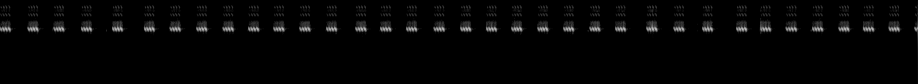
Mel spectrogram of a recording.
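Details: A cricket calls loudly at night, giving crisp, shrill chirps at a brisk, regular pace of roughly four each second. The background is silent.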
